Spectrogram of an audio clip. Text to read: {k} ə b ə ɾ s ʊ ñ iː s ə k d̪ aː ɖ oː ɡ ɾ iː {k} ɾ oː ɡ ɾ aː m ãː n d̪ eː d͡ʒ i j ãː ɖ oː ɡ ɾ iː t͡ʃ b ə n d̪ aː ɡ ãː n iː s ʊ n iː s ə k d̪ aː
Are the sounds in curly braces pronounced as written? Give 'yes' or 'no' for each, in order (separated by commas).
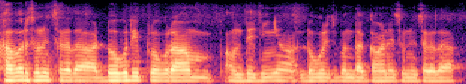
no, no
